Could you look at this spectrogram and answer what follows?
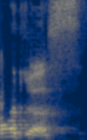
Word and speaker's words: rajas: right so um raaj Raja yoga is a long ah it's Raja that means king and rajas the the Guna is a short a okay there actually two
